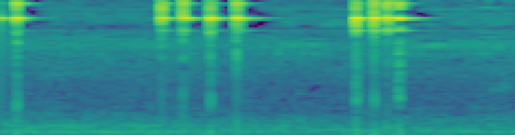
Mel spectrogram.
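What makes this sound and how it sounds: An aluminium spool on a Katana Martis spinning reel gives bright, high metallic clinks in three quick groups over a low background hum, each ping short and sharp. The spool rings fairly loudly, like the earlier edition, because it is aluminium.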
